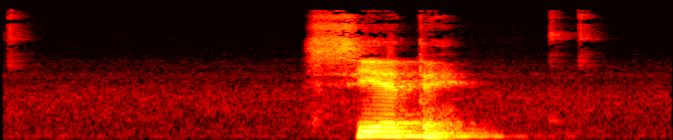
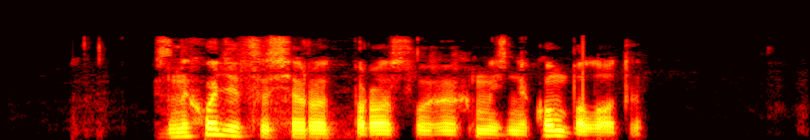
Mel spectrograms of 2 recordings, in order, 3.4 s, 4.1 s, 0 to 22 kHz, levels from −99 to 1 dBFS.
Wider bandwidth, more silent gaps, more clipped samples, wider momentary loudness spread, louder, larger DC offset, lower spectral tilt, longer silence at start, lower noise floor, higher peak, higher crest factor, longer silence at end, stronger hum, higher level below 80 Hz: first, 16.5 kHz vs 7.8 kHz; neither; neither; first, 23 LU vs 7 LU; first, -16 LUFS vs -21 LUFS; neither; about the same, -5.5 dB/octave vs -6 dB/octave; first, 1.55 s vs 0.8 s; second, -65 dBFS vs -79 dBFS; about the same, -2 dBFS vs -2 dBFS; about the same, 20 dB vs 20 dB; about the same, 0.9 s vs 0.85 s; neither; first, -54 dBFS vs -60 dBFS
